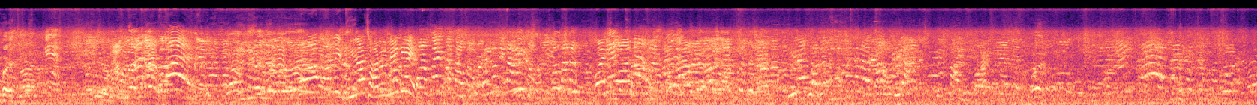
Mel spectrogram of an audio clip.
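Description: A crowd of men and women talks and shouts all around, close by, outdoors.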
